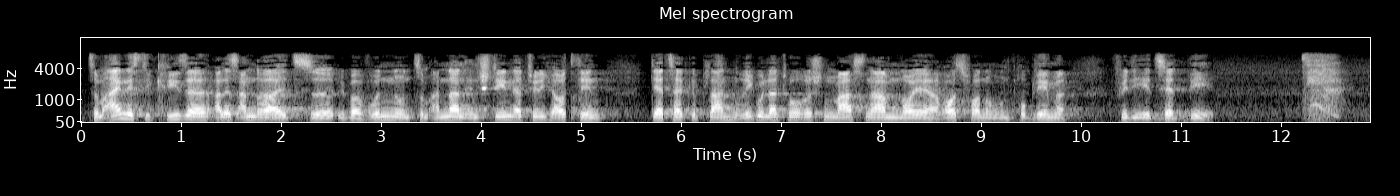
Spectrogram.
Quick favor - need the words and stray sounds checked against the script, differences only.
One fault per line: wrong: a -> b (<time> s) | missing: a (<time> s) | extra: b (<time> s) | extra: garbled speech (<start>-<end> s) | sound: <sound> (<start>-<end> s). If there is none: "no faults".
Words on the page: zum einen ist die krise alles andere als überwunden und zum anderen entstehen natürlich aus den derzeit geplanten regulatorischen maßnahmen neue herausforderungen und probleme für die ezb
sound: dropout (4.8-4.9 s)
sound: sneeze (12.2-12.7 s)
